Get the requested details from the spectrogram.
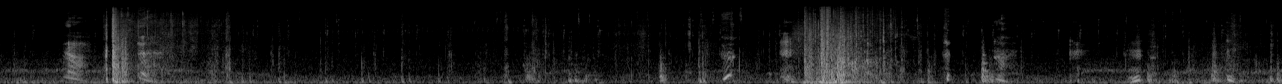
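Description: Heavy thuds sound as someone climbs and lands on wooden beams.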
